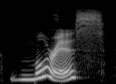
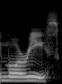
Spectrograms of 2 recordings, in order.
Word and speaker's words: Maurice: every time I say Maurice cuz I going to get slapped today was call it moris it's spelled mauce though otherwise it's it's Morris Morris Morris I've had to put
